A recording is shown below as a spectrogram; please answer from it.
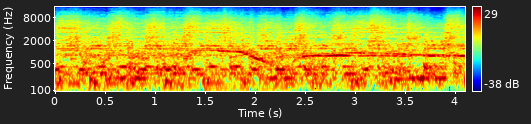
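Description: Loud live gospel praise-break music: fast, steady drumming under held keyboard notes that slide in pitch.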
